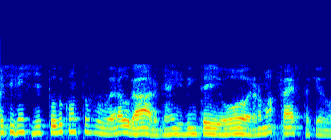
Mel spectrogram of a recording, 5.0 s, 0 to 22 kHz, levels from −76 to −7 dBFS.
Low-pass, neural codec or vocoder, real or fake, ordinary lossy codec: 7.2 kHz; codec, 16 kHz, 16 kbps, FreqCodec, smaller model; fake; AAC, 16 kbps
